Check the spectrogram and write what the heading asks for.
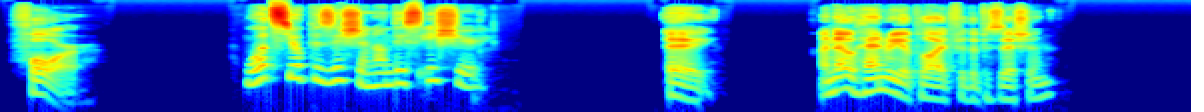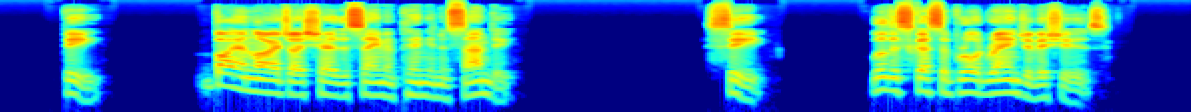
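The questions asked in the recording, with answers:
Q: What's your position on this issue?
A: B: By and large, I share the same opinion as Sandy.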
